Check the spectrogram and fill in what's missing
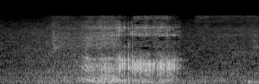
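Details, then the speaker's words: Snoring in a sleeping dog: a single loud, rattling, throaty snore lasting about a second over quiet room noise. "You guys want to hear how loud Travis's dog is snoring?"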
